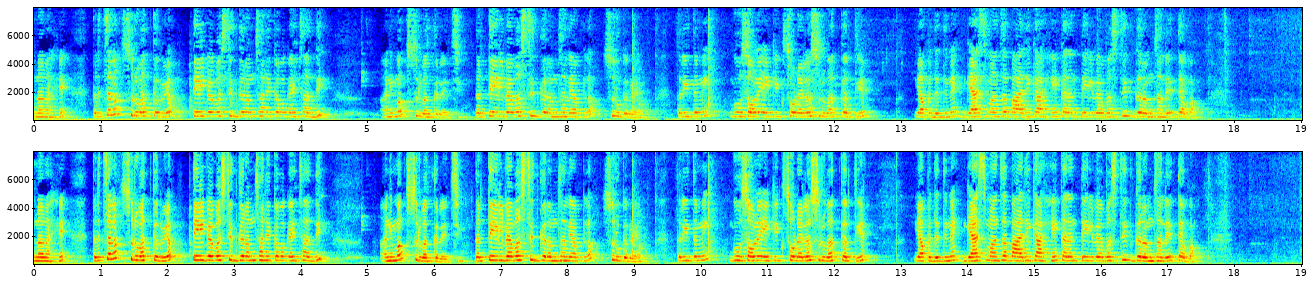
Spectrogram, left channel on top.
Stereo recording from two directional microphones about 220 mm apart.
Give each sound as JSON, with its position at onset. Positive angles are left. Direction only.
{"t": 0.0, "sound": "a woman's voice", "side_deg": -45}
